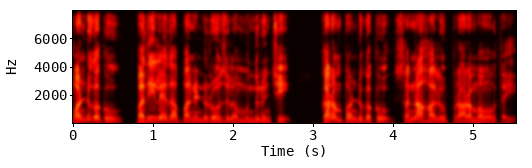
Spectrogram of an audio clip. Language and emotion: Telugu, neutral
